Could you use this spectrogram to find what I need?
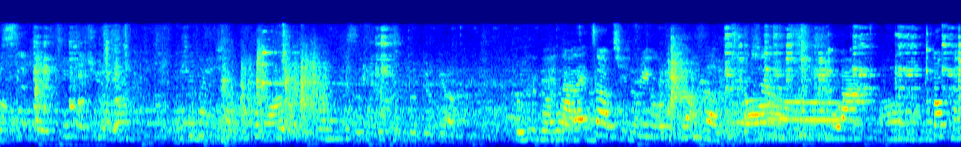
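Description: Metal utensils clink against a pot.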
